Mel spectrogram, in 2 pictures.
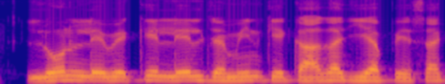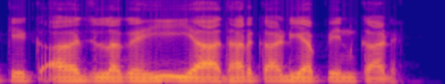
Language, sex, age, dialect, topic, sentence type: Magahi, male, 18-24, Western, banking, question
